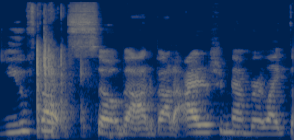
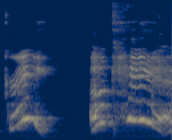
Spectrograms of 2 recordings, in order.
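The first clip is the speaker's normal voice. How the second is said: bright, much higher mock-eager okay; chirpy high agreement; 6 dB louder, much slower than usual. Retelling a date, she voices herself agreeing, high and eager. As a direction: squeak it out like a girl trying to sound game. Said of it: "And I was like".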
